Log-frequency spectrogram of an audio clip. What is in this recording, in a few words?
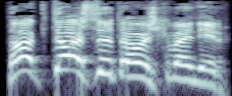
Russian; mohaa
